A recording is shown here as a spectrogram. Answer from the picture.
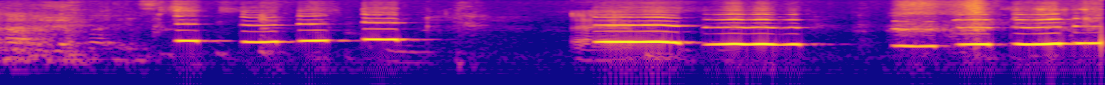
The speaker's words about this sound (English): Bought my slide whistle, just in case you made me do something.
